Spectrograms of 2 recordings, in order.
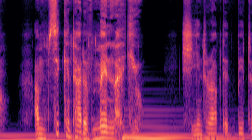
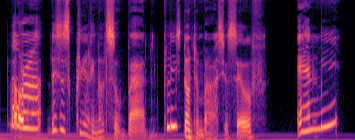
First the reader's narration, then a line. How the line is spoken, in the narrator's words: Daisy, shyly chuckling blankly, squeaked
